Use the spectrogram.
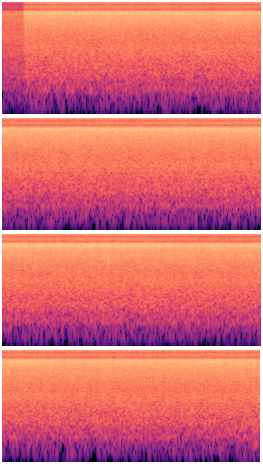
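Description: Fast-flowing mountain stream current rushing in a steady, loud, continuous broadband wash, close by and unbroken, with no voices over it.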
